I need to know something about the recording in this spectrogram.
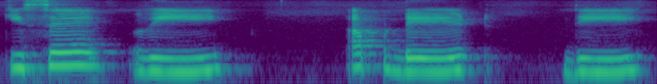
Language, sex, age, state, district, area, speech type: Punjabi, female, 45-60, Punjab, Fazilka, rural, read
